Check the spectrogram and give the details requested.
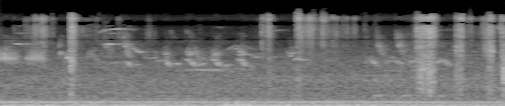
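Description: Small birds chirping over a steady low hum, with a few brief rustles near the end.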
